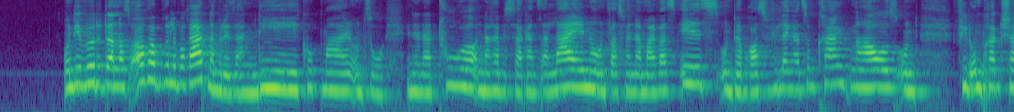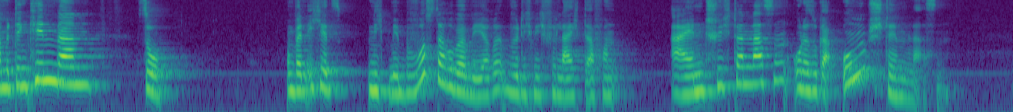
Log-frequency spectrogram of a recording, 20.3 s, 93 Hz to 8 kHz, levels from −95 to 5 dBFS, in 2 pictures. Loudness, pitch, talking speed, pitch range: -23 LUFS, 230 Hz, 205 wpm, 210-265 Hz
